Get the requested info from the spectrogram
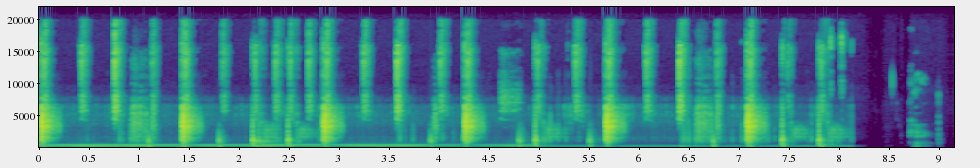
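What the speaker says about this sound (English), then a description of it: "just a simple 4-bar repeated pattern that sounds like this" A simple four-bar MIDI chord progression built in Soundation Studio repeats as sustained stacked chords that change every couple of seconds, with sharp rhythmic hits on top, then cuts off abruptly near the end.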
